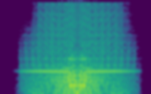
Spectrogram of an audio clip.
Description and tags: shield respawn
video game sounds games
games, game, sounds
